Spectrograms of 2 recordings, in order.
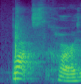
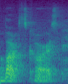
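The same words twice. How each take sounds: First: Said in the usual way. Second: Box cards whispered, unvoiced and much softer; unsure whisper. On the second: Shown as a demonstration. To viewers, unsure of the craft name, whispering. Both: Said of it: "I think this is what you call them".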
